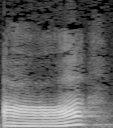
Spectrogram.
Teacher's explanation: a yuqoridan tuvanga, ondan yana yuqoriga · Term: 3. ton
